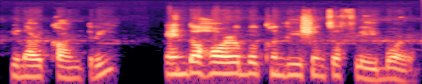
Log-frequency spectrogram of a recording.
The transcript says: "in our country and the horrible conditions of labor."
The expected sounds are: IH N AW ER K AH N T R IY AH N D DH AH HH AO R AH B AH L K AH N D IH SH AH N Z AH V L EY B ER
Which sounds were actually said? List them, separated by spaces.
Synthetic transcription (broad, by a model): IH N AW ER K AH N T R IY AH N D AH HH AO R AH B AH L K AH N D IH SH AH N S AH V L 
